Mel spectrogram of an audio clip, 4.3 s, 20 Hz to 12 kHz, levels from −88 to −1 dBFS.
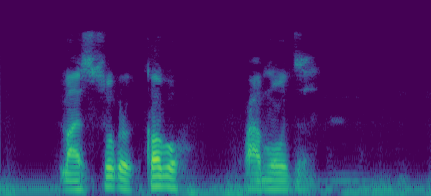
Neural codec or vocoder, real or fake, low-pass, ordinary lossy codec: codec, 16 kHz, 1 kbps, FreqCodec, larger model; fake; 7.2 kHz; AAC, 48 kbps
